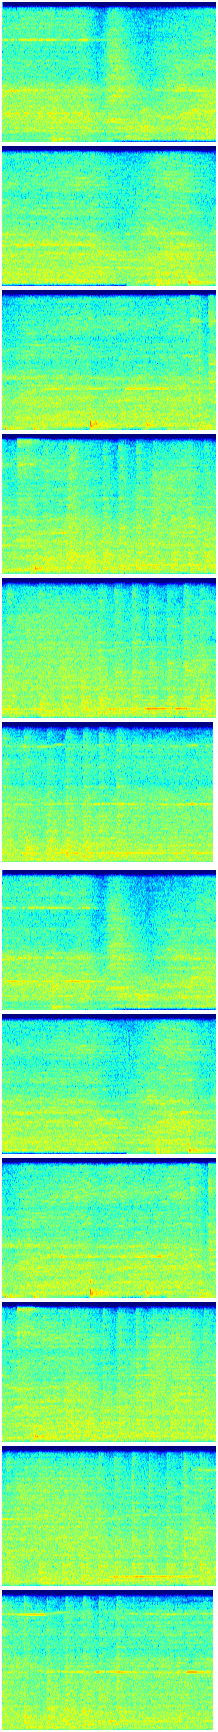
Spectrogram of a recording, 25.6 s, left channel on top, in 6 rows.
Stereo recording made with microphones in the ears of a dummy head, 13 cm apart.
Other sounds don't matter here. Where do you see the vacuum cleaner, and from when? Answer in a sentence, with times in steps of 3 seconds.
You can hear the vacuum cleaner on the left from 0 s, in the centre from 6 s and on the right from 9 s.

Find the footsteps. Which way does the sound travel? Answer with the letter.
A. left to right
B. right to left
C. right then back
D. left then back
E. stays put
C.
